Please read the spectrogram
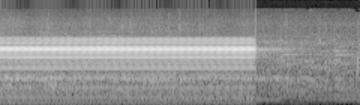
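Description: FIRST Robotics Competition field's end-of-match buzzer: one steady, loud electronic tone signalling that the match time has run out, cutting off suddenly near the end.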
